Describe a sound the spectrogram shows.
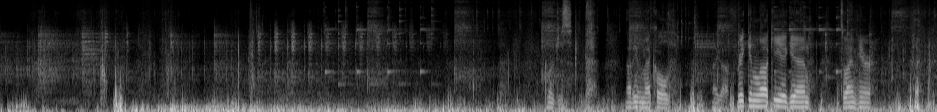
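Footsteps crunch on stony ground.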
